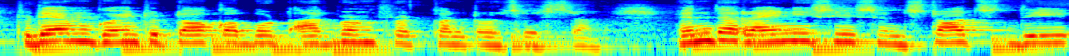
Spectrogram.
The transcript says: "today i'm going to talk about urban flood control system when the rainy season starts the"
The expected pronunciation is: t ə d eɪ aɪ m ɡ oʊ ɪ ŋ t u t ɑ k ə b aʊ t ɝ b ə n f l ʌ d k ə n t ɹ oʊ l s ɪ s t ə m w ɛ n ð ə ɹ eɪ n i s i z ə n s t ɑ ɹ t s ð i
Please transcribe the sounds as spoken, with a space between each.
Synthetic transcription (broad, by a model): t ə d eɪ aɪ m ɡ oʊ ɪ ŋ t u t ɑ k ə b aʊ t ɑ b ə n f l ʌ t k ə n t ɹ oʊ l s ɪ s t ə m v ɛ n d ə ɹ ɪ n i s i s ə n s t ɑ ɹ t s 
